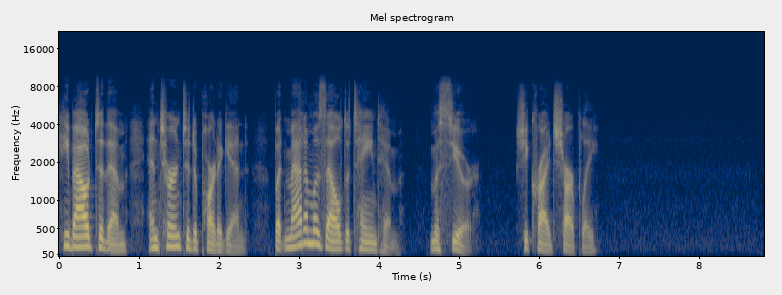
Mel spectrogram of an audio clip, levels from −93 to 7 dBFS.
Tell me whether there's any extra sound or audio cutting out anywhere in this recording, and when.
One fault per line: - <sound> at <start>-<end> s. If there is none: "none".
none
